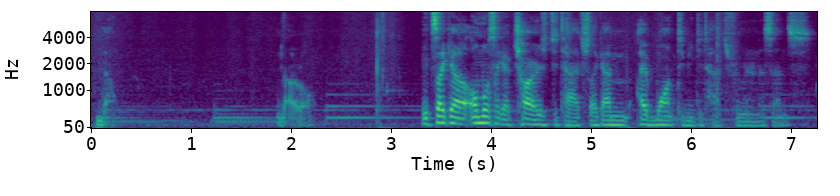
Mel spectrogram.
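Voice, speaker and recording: A man's voice: fairly low pitch, lively intonation, normal speed, pauses often, soft background music. A young man speaking candidly and reflectively in an interview, often hesitating as he searches for his words. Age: young adult. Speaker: interview subject.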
